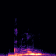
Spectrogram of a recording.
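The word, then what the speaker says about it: gnu: последнее слово и цельную гнул антилопа гну ну потому что не произносится буква g и так вот они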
